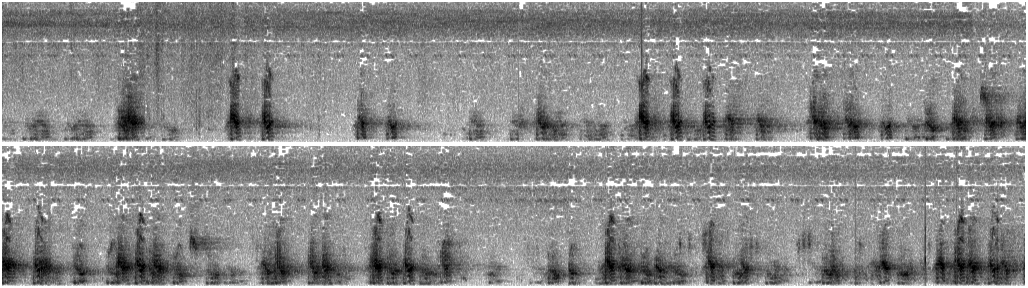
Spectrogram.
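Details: Günther's frogs calling at South River Valley, a rapid run of short, harsh, dog-like barking notes repeated about three times per second, several callers overlapping in a dense chorus with a faint high steady hiss.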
